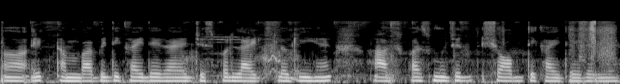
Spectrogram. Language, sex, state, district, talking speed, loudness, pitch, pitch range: Hindi, female, Uttar Pradesh, Muzaffarnagar, 205 wpm, -15 LUFS, 165 Hz, 160-170 Hz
